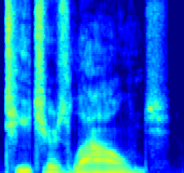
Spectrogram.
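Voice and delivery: very slow, low and grave; low, drawn-out mock dread; ominous sign reading. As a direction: draw out each word of the forbidden sign. Reads forbidden door sign.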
